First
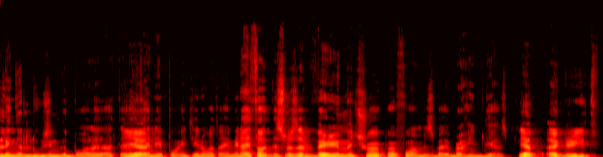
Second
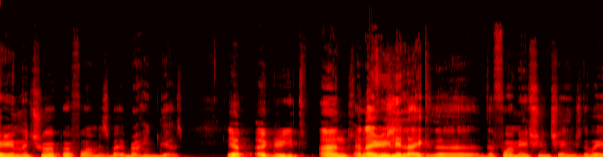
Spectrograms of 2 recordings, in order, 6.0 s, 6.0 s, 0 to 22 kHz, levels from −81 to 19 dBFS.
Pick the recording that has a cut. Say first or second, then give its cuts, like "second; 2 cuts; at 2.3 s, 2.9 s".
first; 1 cut; at 5.1 s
